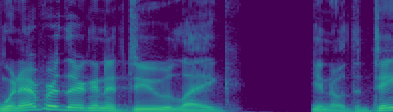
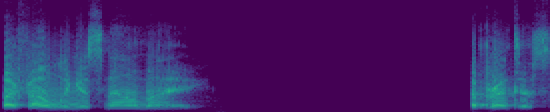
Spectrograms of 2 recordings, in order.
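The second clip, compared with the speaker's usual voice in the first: deep, hushed, breathy voice; 7 semitones lower, 5 dB quieter than usual. Trying the voice again after asking if it is deeper, in a deeper Mandalorian voice. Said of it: "is it deeper?".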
